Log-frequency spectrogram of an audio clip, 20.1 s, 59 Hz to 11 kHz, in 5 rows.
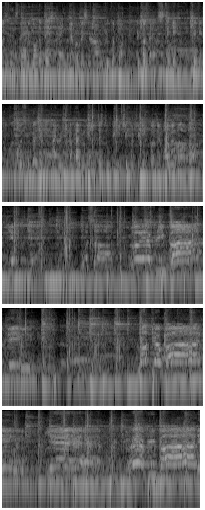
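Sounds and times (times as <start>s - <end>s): man singing: 0.0s - 20.0s
strummed acoustic guitar: 0.0s - 20.0s.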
